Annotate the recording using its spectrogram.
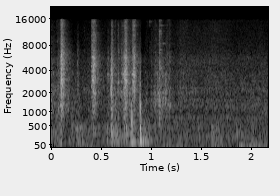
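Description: A quick run of about five sharp knocks and taps in the first second as a slab of warm hard candy is handled and pulled on a work table, then quieter handling.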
